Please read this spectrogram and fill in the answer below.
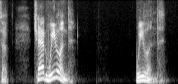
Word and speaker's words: Wieland: Wieland, not Weiland.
